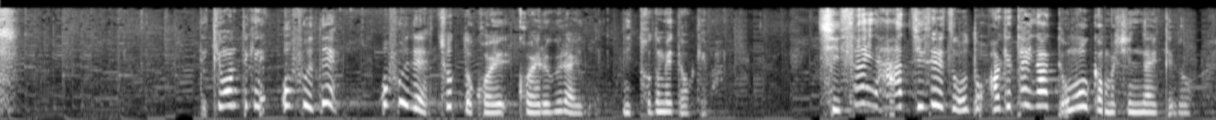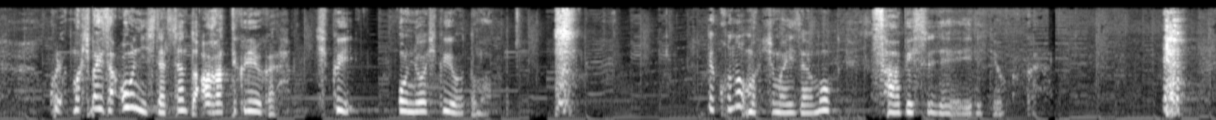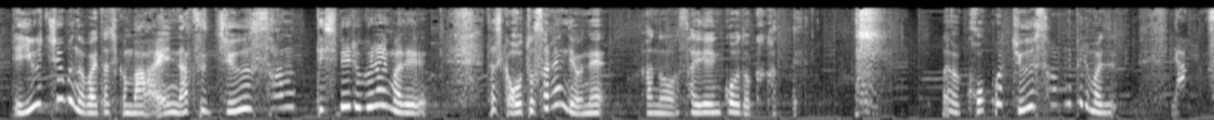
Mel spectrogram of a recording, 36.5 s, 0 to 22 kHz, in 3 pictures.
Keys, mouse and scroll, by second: 3.3 click, 16.0 click, 34.0 click.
